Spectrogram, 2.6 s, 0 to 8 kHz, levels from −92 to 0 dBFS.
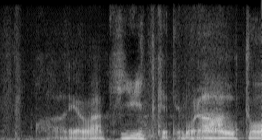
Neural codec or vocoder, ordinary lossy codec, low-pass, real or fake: codec, 16 kHz, 2 kbps, X-Codec, HuBERT features, trained on balanced general audio; none; none; fake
